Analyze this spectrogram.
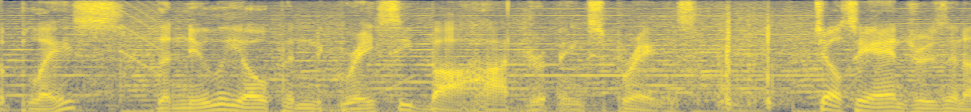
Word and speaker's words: Barra: Don't be fooled by the two R's. It's actually pronounced Barra.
